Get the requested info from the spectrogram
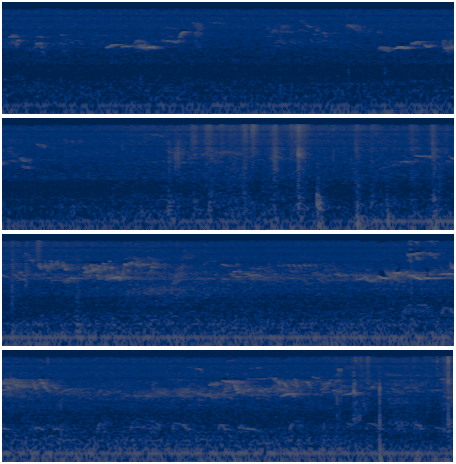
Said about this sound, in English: I don't know if this will pick up the birds, but this morning there are beautiful sounds. And just take a moment to listen.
